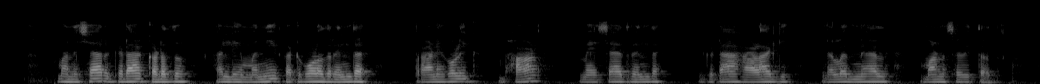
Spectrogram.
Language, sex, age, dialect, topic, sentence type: Kannada, male, 31-35, Northeastern, agriculture, statement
